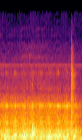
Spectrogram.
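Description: An electric mixer on very low speed stirs flour into batter for a fruit-sweetened coconut cake, giving a brief, steady, close mechanical whir with a low hum underneath.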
